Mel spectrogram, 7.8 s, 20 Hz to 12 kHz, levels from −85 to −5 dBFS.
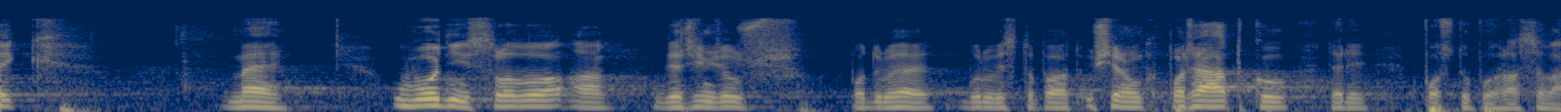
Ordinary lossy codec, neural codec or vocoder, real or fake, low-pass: MP3, 48 kbps; none; real; 7.2 kHz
